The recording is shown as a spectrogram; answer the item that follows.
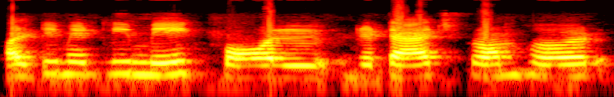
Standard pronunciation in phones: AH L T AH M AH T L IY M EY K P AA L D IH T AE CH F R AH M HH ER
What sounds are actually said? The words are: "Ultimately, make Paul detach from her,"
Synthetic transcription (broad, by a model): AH L T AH M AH T L IY M EY K B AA L D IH T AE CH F R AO M HH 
